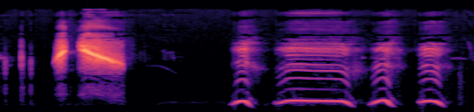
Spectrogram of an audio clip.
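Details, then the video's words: Javan myna copying human speech: a few clicks, a loud descending whistled squeal, a pause, then four nasal voice-like syllables, the second long and level. "Burung jalak kebu pintar bisa niru suara manusia"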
